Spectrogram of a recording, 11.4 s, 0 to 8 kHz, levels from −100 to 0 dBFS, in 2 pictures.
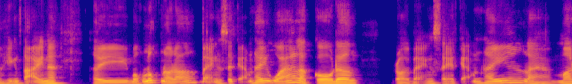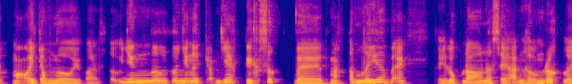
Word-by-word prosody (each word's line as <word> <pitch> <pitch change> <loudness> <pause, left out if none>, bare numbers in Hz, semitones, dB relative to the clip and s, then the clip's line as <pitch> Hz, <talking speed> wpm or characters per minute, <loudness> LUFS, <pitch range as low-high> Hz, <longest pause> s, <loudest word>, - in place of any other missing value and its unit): hiện 105 -4 -6
tại 110 0 0
nè, 110 -1 +2 0.4
thì 115 0 0
một 110 -2 -3
lúc 180 0 +3
nào 115 - +1
đó 165 +11 -2
bạn 115 - -6
sẽ 150 - -2
cảm 150 - -8
thấy 165 +2 +3
quá 175 +2 +2
là 185 - +3
cô 125 +1 +5
đơn, 125 0 +5 0.4
rồi 95 -1 -4
bạn 100 +1 -8
sẽ 105 - -6
cảm 135 - -8
thấy 155 +5 0 0.2
là 95 -9 -4
mệt 100 +1 -2
mỏi 110 +9 +3
trong 135 -6 +1
người 100 -5 0
và 90 -1 -9
tự - - -8
dưng 145 +3 +4
nó 165 - +2
có 190 - 0
những 170 - +2
cái 160 +1 +1
cảm - - -9
giác 195 +2 0
kiệt - - +3
sức 230 0 +2 0.2
về 110 -1 +3
mặt 115 -3 -2
tâm 145 +1 +3
lý 170 +6 +7
á 230 - +2
bạn, 110 - -3 0.3
thì 90 - -5
lúc - - -1
đó 135 +4 +2
nó 160 - +2
sẽ 110 - -2
ảnh 110 +2 -1
hưởng 100 +2 0
rất 155 -5 +3
là 105 - 0
120 Hz, 275 wpm, -22 LUFS, 110-160 Hz, 0.4 s, lý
